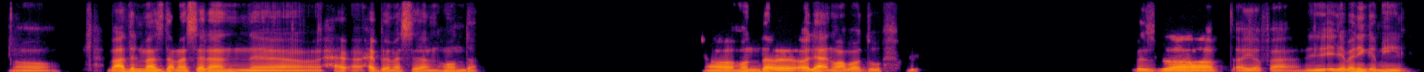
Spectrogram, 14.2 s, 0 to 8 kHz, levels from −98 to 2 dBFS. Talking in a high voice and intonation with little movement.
No: low, 120 Hz; narrow, 2.1 semitones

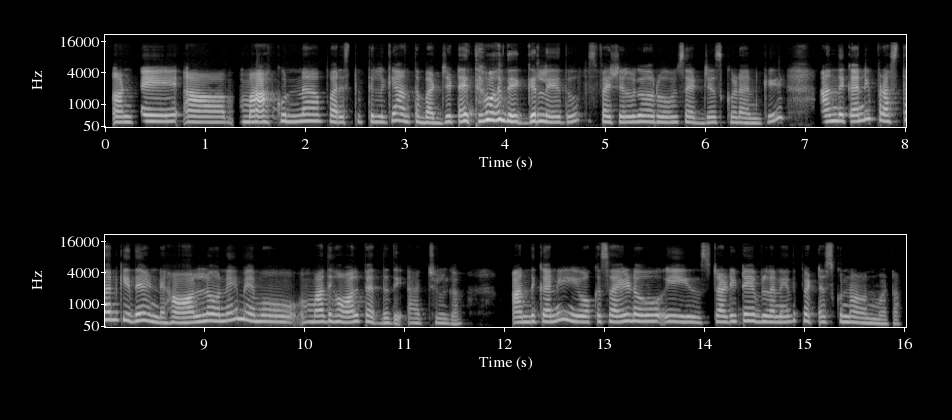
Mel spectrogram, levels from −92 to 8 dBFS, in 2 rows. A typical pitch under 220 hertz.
No: high, 245 Hz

